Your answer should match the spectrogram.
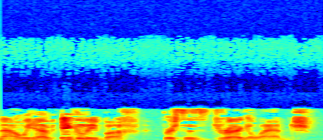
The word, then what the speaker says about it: Dragalge: So the two are Igglybuff and Dragalig. Nope, sorry. Dragalg. Dragalg? I don't know how to pronounce that. Anyway. – So I'll complete it as Dragalge.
